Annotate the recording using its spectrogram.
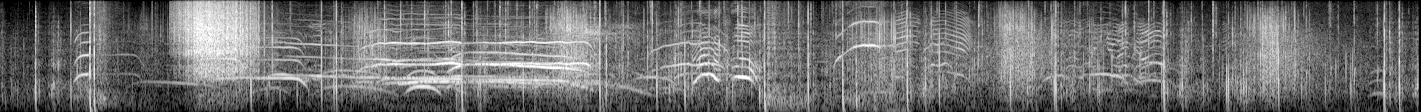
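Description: Fireworks bang and crackle in the distance.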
